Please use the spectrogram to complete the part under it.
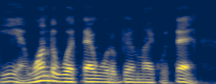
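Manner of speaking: ordinary delivery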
